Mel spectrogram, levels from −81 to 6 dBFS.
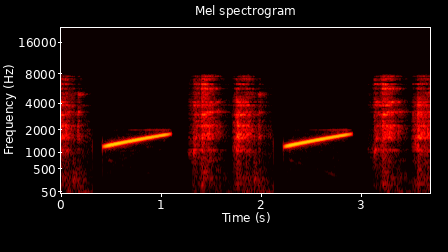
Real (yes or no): no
